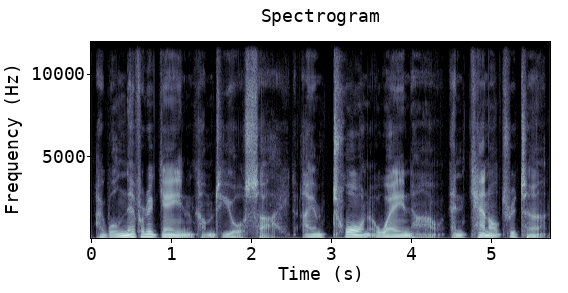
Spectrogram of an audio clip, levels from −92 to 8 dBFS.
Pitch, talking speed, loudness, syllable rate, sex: 95 Hz, 165 wpm, -17 LUFS, 3.8 syllables/s, male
